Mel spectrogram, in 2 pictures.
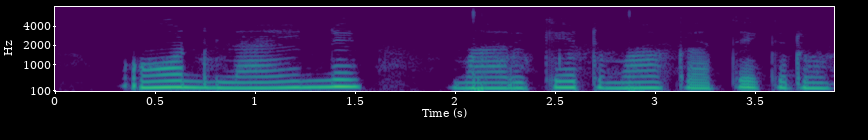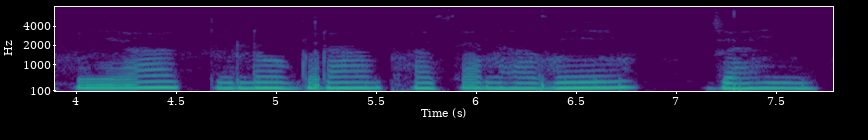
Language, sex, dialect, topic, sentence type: Chhattisgarhi, female, Northern/Bhandar, agriculture, question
